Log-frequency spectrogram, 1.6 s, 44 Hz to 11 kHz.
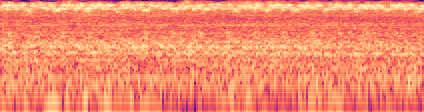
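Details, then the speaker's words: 2001–2002 Acura MDX at idle, hood open: steady high-pitched squeal from the power steering or serpentine belt without fading; worn serpentine belt about to break. Both belts to be replaced. "this lever lift it up and your hood pops up so that's reeling from power steering or Serpentine we're going to change both of them"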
